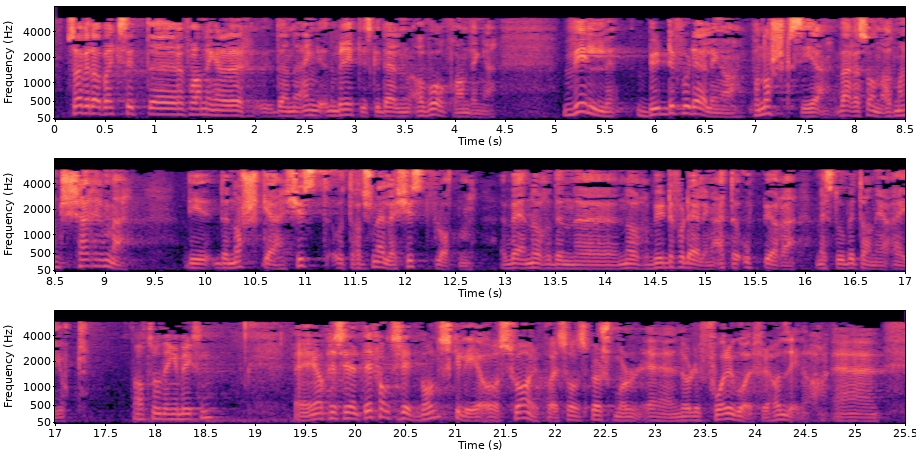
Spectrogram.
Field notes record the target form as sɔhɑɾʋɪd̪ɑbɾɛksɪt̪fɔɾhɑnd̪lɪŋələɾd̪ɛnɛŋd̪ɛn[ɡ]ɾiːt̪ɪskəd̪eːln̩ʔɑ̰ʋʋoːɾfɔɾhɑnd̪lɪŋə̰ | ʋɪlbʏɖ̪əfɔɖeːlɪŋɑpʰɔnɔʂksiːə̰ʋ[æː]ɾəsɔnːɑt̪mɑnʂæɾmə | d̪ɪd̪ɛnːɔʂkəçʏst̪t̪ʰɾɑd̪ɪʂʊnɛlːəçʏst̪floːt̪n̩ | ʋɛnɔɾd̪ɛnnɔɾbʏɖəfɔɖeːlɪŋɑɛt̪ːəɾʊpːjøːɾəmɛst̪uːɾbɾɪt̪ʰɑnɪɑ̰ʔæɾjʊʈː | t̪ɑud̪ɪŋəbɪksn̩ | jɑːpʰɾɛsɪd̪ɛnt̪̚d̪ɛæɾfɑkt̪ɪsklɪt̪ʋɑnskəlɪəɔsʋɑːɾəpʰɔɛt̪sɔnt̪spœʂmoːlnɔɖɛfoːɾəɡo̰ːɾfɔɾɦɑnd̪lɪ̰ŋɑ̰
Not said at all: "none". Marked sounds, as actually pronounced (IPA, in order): b, æː

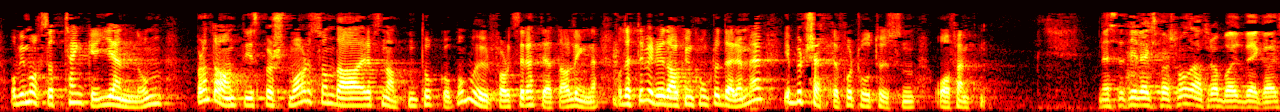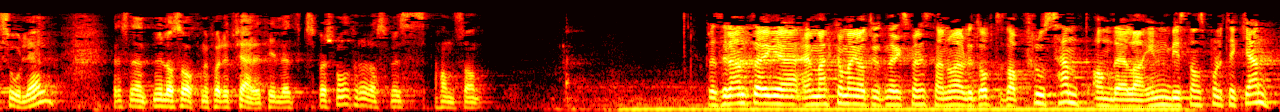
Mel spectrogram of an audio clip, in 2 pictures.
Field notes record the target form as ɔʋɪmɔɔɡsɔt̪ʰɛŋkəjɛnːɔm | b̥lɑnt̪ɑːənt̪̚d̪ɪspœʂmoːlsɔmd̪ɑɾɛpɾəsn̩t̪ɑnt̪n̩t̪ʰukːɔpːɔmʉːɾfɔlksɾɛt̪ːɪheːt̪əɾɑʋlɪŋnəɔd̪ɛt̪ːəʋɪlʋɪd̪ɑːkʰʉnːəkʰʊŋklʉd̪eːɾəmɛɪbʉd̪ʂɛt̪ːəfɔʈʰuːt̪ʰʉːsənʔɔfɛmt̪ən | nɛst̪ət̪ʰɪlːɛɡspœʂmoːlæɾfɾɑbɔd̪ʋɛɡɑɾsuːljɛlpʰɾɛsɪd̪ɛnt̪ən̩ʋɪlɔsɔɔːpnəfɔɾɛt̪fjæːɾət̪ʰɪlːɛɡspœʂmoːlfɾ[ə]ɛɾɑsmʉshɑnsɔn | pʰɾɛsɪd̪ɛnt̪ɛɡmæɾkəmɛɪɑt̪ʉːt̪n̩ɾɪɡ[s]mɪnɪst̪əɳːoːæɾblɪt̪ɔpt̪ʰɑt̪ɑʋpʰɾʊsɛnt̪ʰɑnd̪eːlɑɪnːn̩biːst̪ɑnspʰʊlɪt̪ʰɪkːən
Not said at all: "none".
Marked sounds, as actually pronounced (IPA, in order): ɑ, s

